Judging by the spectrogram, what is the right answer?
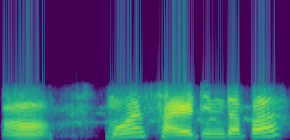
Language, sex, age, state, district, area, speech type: Assamese, female, 18-30, Assam, Nagaon, rural, conversation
